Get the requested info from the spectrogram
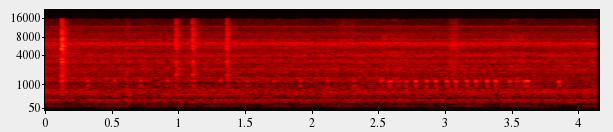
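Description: A small hard drive running during a low-level format and disk speed test: a faint steady hum with a few sharp clicks of the heads seeking in the first second and a half, then a short run of rapid ticks past the middle.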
